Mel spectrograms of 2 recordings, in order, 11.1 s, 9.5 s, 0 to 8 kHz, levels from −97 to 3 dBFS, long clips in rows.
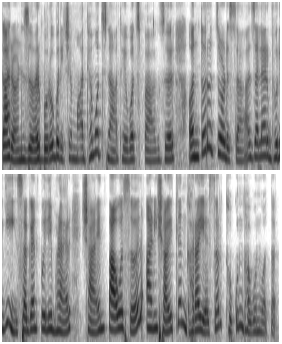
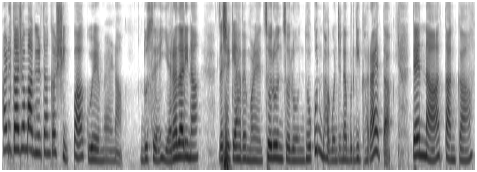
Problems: background sounds at intervals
